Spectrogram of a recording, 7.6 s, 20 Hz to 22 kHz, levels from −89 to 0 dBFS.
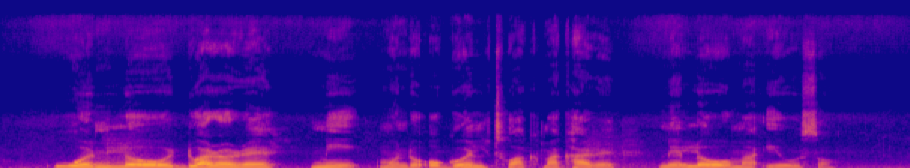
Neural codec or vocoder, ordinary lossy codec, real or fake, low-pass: vocoder, 48 kHz, 128 mel bands, Vocos; none; fake; 19.8 kHz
